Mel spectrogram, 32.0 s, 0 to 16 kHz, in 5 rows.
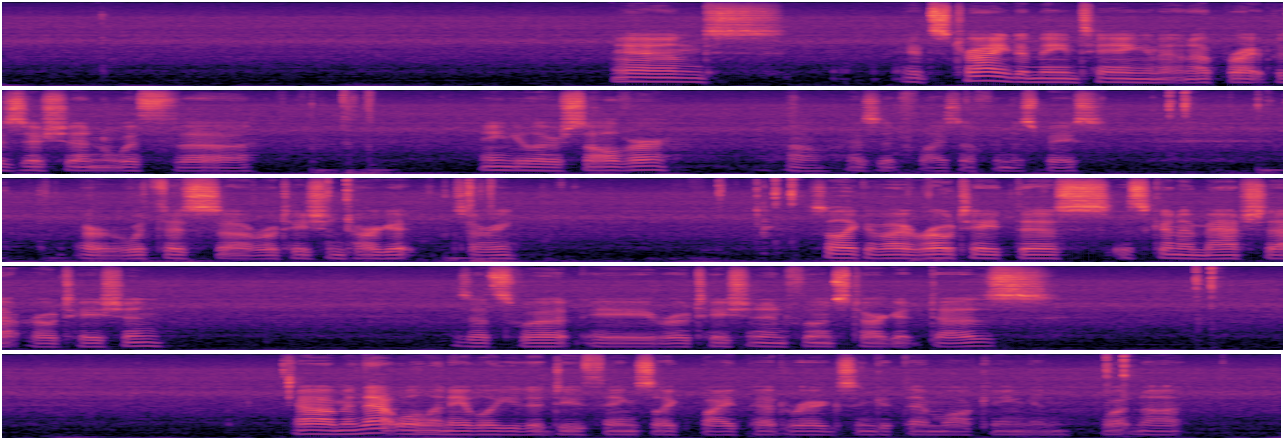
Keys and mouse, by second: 8.2 shift+space, 12.2 click, 12.8 shift+middle click, 14.5 right click, 15.2 shift+space, 17.4 r, 25.2 right click, 31.2 right click.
